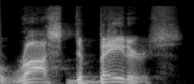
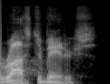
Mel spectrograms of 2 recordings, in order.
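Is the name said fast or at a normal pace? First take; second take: normal; fast. First: The name is said at a normal pace. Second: The name is said very fast.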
